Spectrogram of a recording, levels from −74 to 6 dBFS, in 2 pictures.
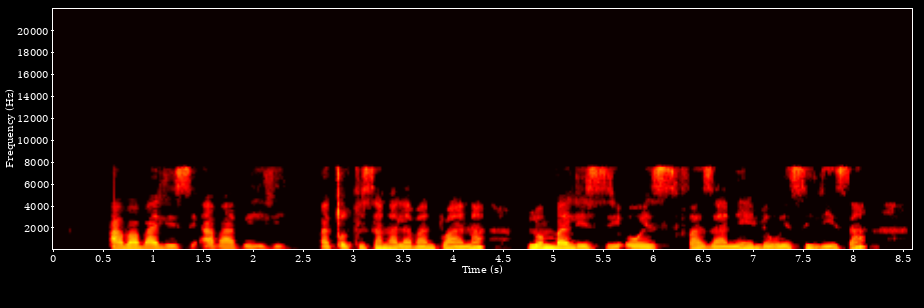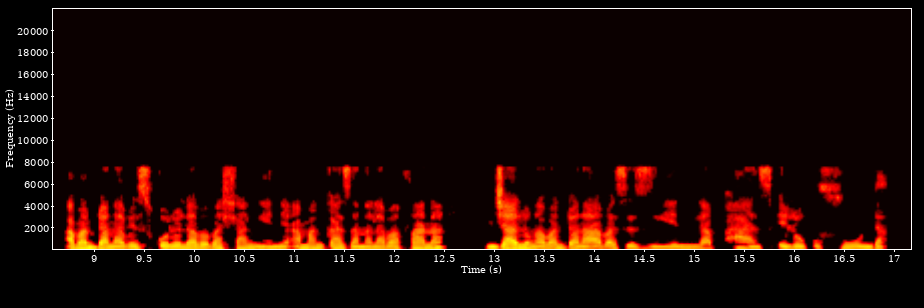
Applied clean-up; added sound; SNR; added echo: none; none; none; none.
